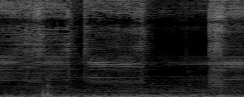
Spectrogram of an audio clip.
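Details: NuDerma handheld high-frequency skin therapy wand combed through a woman's hair on the scalp, reported painless: steady electric buzz with faint crackles on contact, the device running.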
